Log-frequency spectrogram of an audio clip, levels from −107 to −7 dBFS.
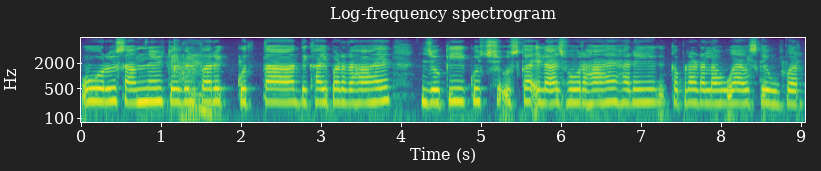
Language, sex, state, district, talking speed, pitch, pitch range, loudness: Hindi, female, Uttarakhand, Tehri Garhwal, 165 wpm, 245 Hz, 235-250 Hz, -15 LUFS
